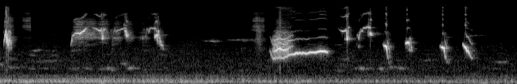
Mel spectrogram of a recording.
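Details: Oriental magpie-robin song for training competition birds, packed with mimicked material: a quick run of varied high whistled and chirped notes, then a longer falling-and-rising slurred whistle and a string of sharp short notes, over a low background hum.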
